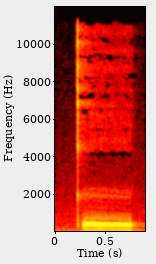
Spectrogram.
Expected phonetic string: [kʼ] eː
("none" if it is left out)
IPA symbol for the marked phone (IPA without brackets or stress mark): kʼ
